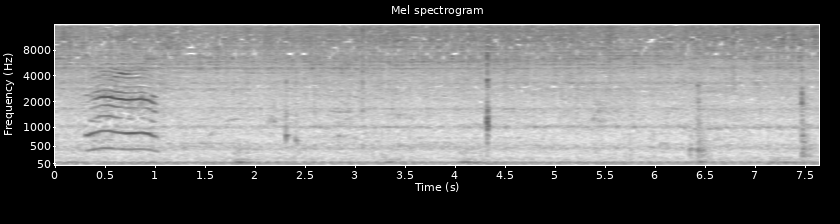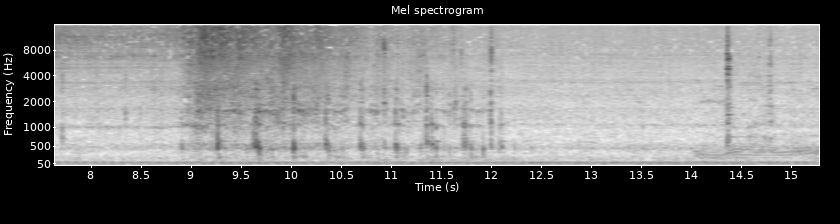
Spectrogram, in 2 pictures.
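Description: Cooking sounds from a clay handi of chana dal, loudest about nine seconds in: a three-second burst of sizzling with clicks and scrapes. A cat meows briefly at the start and again near the end, the second call falling in pitch.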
